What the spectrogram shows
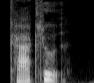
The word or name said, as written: karklud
